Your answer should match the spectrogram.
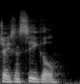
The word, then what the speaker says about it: Jason Segel: Because that's not how he's pronounced. He's pronounced Jason Segel. – As in, like, the bird.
